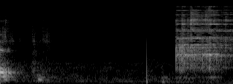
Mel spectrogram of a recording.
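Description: A faint click, then near the end a brief rattle of dry beans in a plastic tub as a handful is taken out.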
